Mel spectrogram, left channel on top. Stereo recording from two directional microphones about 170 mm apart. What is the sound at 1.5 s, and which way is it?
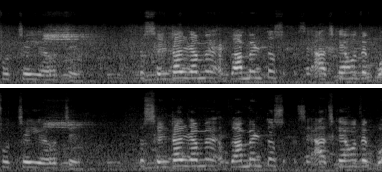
Speech, 40° right (ahead or behind).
